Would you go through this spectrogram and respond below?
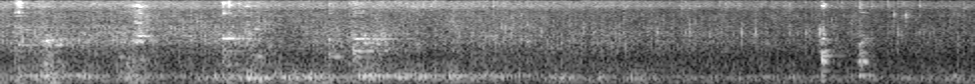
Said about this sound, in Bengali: আলু ভাজতে ভাজতে আমি হচ্ছে যে পেঁয়াজটাও দিয়ে দিচ্ছি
